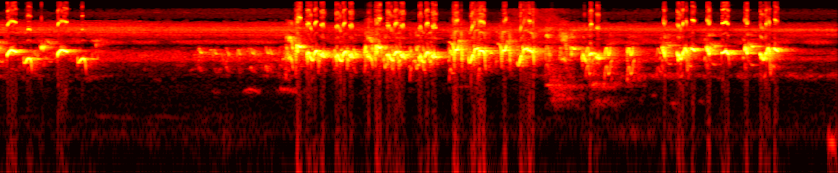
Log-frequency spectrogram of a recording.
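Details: Sooty-headed bulbul lure call for trapping: a few sharp descending chirps, a quiet spell, then a long loud burst of dense, bubbling, overlapping chatter.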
